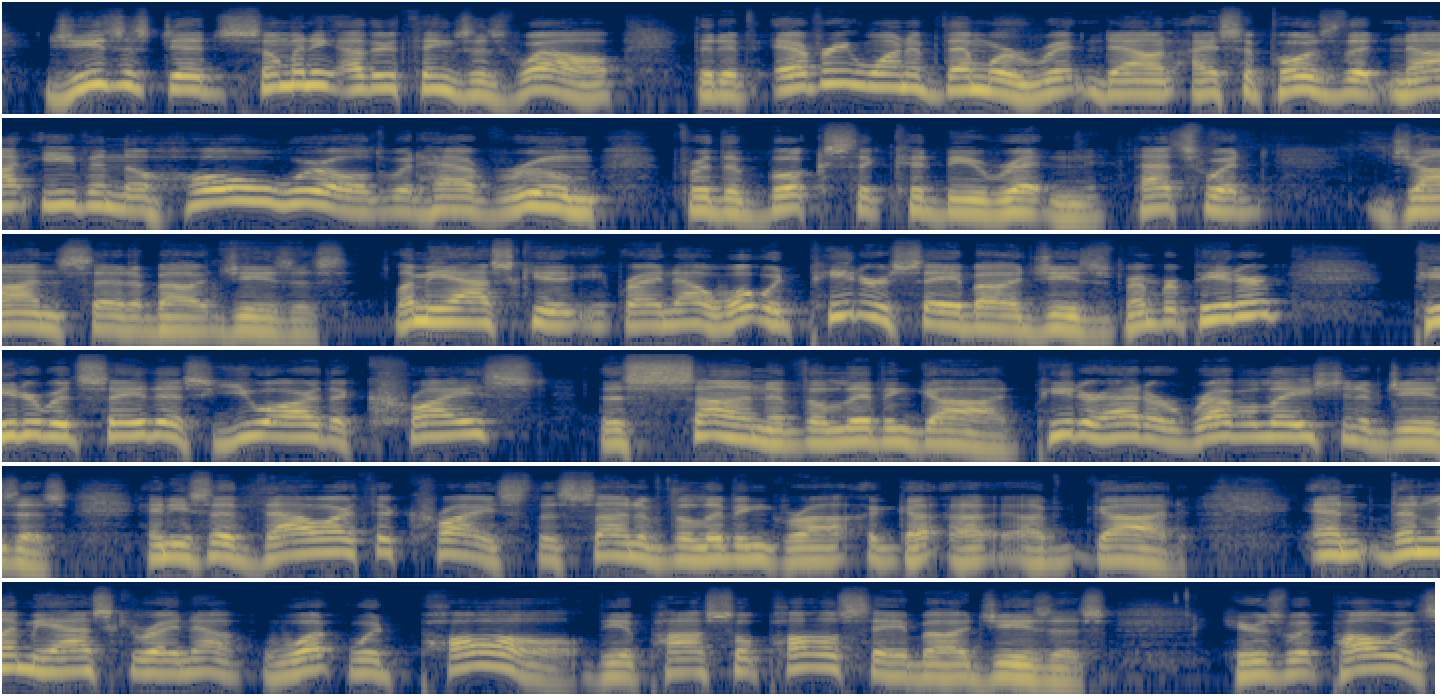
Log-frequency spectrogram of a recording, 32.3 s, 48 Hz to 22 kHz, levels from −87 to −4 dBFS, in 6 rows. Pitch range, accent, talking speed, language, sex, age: 140-195 Hz, American, 200 wpm, English, male, 60-79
